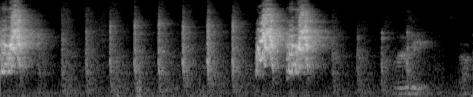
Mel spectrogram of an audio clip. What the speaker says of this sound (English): There goes the bird.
